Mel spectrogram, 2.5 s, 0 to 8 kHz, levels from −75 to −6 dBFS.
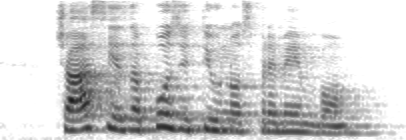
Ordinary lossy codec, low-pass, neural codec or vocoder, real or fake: none; none; none; real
